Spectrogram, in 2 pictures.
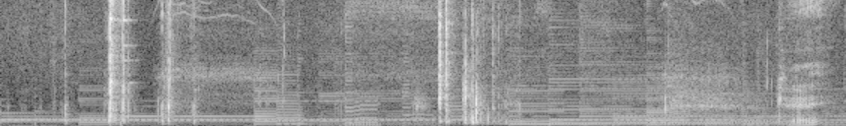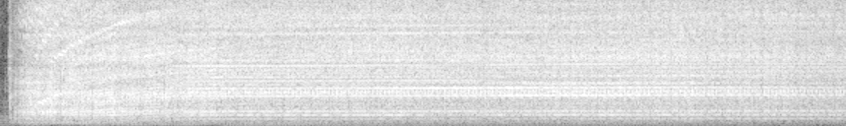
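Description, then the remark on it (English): A few light clinks and taps of small parts being handled, then a loud, steady whirring rasp of a guitar saddle being sanded starts abruptly and continues to the end. “In this case, so I have to sanding the saddle.”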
